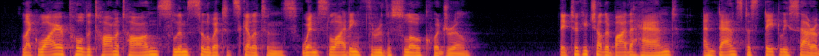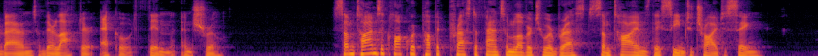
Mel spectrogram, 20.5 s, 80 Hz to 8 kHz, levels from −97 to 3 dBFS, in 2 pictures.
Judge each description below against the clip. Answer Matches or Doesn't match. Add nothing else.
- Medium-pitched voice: Doesn't match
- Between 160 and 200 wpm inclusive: Doesn't match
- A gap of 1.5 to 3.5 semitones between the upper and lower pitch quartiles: Doesn't match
